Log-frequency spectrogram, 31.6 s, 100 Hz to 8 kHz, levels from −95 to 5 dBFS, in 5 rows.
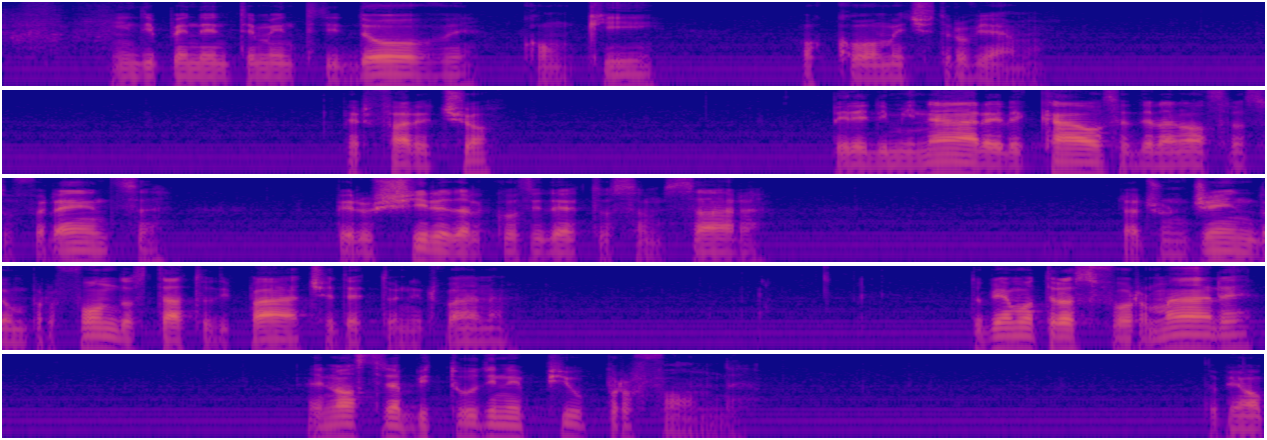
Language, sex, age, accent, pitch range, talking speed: Italian, male, 40-59, native, 85-95 Hz, 75 wpm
